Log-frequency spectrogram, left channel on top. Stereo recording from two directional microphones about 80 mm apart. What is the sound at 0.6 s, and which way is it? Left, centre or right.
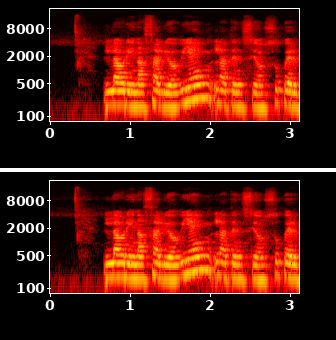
Speech, right.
